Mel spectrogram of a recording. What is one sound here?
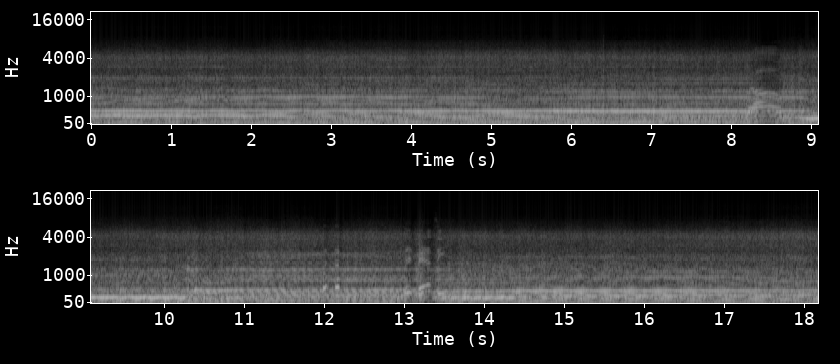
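Water churns and rushes in a boat's wake.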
